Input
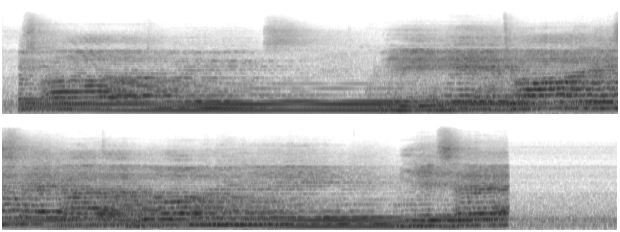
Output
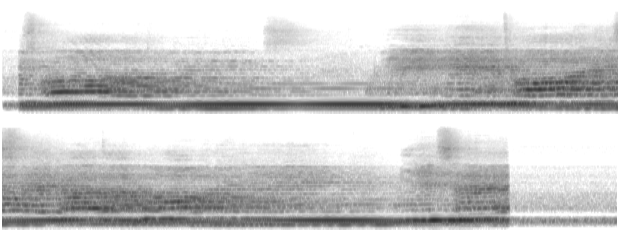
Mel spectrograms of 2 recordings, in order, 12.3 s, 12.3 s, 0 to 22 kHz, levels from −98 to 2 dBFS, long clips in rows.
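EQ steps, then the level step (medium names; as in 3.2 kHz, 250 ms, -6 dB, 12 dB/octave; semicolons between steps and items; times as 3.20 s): steep high-pass 250 Hz 96 dB/octave; elliptic band-stop 380–770 Hz, stop band 40 dB; peaking EQ 4.8 kHz -15 dB 2.4 oct; 0.0 dB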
